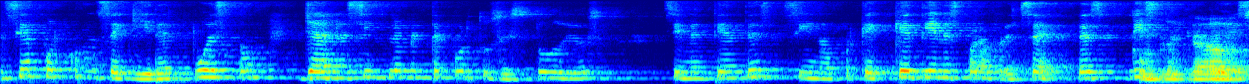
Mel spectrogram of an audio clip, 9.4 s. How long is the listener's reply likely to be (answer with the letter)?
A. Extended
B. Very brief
A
